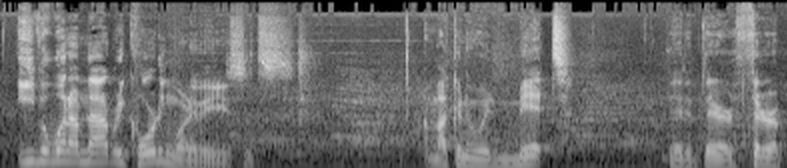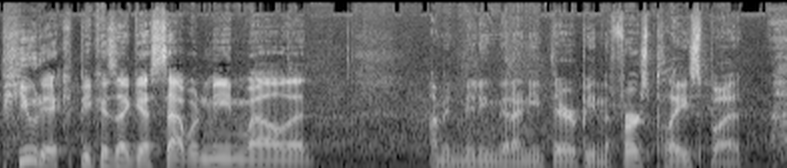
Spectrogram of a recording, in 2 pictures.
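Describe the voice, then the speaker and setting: Actor as a rueful, halting man confiding. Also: mid-range voice, a bit bright, close to an everyday voice. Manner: halting, rambling, self-deprecating. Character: rueful, guilt-ridden man confiding in an audio log. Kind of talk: audio drama monologue, casual. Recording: faint background noise and ambience.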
